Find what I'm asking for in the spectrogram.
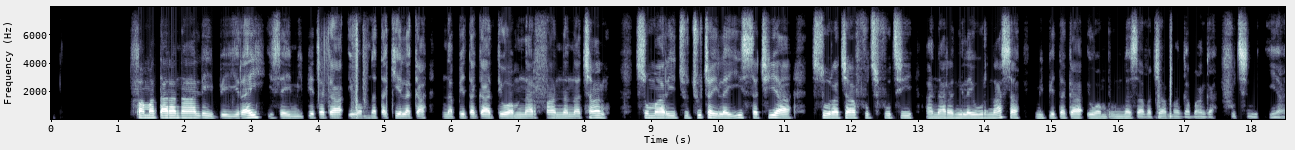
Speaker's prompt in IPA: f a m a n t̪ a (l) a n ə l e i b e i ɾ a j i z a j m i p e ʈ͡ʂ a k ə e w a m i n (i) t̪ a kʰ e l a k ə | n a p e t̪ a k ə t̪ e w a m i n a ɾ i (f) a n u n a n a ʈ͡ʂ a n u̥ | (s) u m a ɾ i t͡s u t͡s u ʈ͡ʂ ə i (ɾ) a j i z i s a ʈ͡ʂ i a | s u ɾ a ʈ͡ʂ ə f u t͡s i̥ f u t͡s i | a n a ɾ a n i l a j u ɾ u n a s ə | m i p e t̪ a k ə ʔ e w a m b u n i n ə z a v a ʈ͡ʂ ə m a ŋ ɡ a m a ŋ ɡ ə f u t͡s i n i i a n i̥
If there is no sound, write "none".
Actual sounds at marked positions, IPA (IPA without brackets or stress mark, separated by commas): ɾ, a, f, s, l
